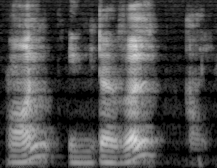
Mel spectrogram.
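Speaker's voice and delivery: reads the definition slowly, word by word, for note-taking; slow dictation. Shown as a demonstration. Teacher slowly dictating a definition to the class. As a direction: spell it out slowly so students can write.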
